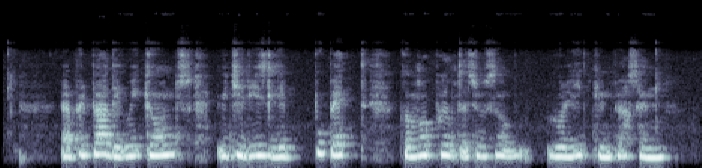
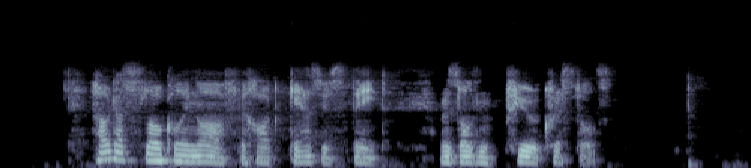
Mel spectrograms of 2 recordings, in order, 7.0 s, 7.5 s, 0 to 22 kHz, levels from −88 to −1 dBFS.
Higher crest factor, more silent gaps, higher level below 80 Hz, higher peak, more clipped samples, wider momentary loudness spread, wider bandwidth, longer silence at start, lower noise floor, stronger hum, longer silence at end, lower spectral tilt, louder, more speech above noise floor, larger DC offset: second, 12 dB vs 20 dB; second, none vs 6.42-6.48 s, 6.58-6.66 s; about the same, -56 dBFS vs -60 dBFS; first, -2 dBFS vs -10 dBFS; neither; second, 8 LU vs 19 LU; first, 7.6 kHz vs 5.6 kHz; second, 0.2 s vs 0.65 s; second, -38 dBFS vs under -90 dBFS; neither; second, 0.3 s vs 0.6 s; second, -7 dB/octave vs -9 dB/octave; first, -14 LUFS vs -29 LUFS; second, 25 dB vs over 61 dB; neither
